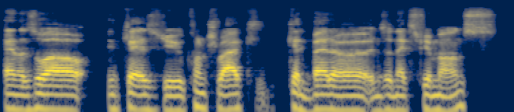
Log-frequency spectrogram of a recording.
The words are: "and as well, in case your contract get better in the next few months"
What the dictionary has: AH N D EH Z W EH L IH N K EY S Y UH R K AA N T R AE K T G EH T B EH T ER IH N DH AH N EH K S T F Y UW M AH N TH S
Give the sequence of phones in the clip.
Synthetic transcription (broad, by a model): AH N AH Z W EH L IH N K EY S Y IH K AA N T R AE K T G EH T B EH T ER IH N DH AH N EH K S T F Y UW M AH N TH S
